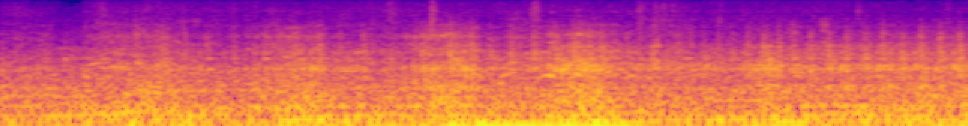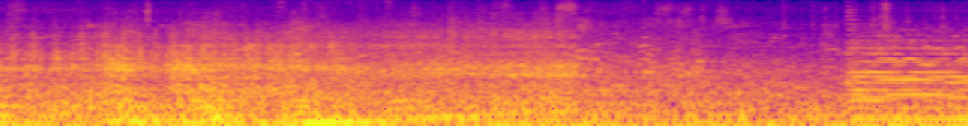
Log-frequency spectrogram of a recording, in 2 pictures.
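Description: A bus engine runs with a steady low rumble, under indistinct voices.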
